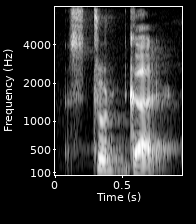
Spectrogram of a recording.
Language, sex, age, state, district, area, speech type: Sanskrit, male, 30-45, Karnataka, Mysore, urban, spontaneous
